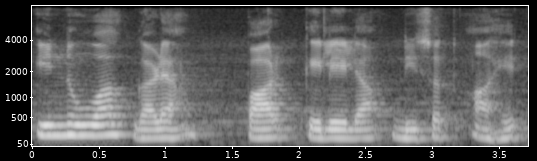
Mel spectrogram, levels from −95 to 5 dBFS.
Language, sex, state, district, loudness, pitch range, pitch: Marathi, male, Maharashtra, Mumbai Suburban, -17 LUFS, 140-175 Hz, 145 Hz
